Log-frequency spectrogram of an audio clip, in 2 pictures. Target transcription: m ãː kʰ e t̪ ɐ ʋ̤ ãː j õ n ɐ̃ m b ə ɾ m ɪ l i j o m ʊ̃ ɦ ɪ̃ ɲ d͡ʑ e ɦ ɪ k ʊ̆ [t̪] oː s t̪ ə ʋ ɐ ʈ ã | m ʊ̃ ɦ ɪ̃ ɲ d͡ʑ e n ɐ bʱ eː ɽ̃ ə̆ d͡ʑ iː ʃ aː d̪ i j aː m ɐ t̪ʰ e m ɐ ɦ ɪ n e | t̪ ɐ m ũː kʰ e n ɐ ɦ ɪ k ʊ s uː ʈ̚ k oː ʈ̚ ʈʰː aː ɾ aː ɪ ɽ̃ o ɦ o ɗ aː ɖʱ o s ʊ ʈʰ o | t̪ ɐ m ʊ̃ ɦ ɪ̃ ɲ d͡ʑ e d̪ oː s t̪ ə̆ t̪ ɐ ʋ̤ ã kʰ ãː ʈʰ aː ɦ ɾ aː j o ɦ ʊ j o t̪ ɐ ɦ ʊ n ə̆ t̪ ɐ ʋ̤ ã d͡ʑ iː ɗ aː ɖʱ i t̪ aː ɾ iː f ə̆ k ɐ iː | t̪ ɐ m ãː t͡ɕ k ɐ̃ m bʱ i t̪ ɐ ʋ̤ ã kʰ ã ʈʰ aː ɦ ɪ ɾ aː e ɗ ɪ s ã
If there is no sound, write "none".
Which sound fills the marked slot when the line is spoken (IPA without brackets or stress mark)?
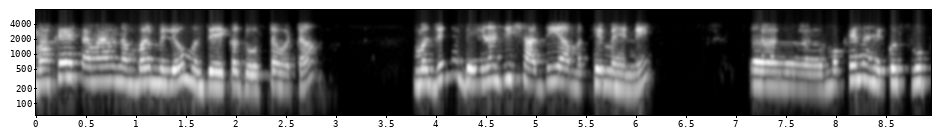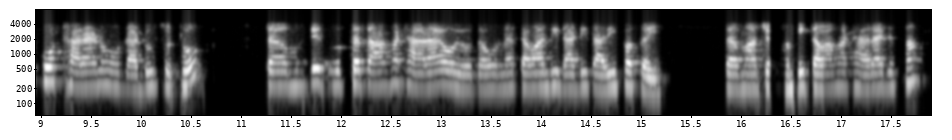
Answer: d̪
